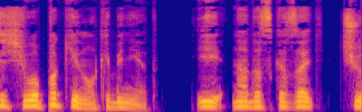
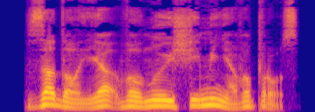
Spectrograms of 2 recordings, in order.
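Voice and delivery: ordinary delivery, nothing marked

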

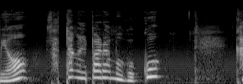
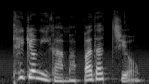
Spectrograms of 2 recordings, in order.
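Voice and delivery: ordinary delivery

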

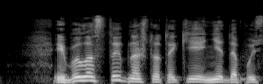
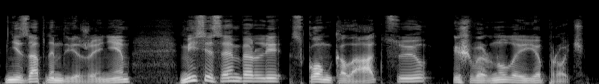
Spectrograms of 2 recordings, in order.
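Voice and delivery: ordinary delivery, nothing marked

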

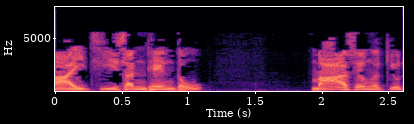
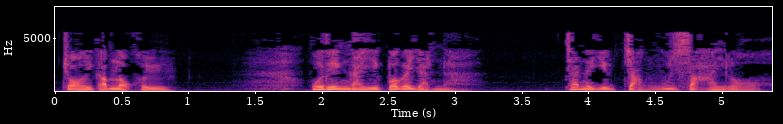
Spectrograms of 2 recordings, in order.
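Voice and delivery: softer, fading worried prince; a prince lamenting his country, trailing off; 憂慮嘆息; worried sigh; 5 semitones lower, 6 dB quieter than usual. A narrator's reading. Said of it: "好憂慮咁嘆一啖氣".

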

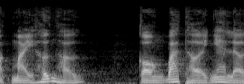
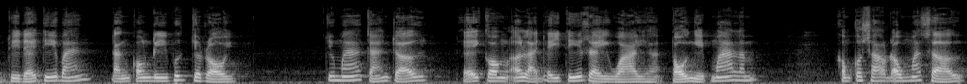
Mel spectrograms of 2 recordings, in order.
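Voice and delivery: put-on boy comforting mother; 9 semitones higher than usual. A narrator's reading. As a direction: console her bravely like a little boy. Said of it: "lấy vạt áo lau nước mắt".

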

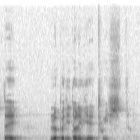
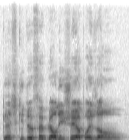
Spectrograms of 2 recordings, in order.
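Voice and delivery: moquerie méprisante; 5 semitones higher, 6 dB louder than usual. A narrator's reading. Noé se moque des larmes.

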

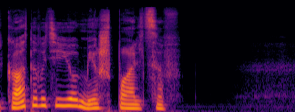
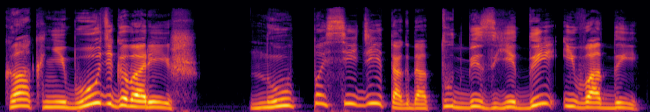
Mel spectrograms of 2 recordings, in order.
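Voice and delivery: menacing echo; 7 dB louder than usual. Acted. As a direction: throw the word back menacingly. Koschei mockingly echoes, threatens her.

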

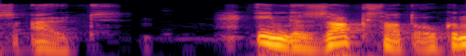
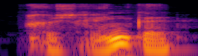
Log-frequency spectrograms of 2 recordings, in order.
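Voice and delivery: surprised; 8 semitones lower, 4 dB quieter than usual. A narrator's reading. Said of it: "vroeg Peter verbaasd".

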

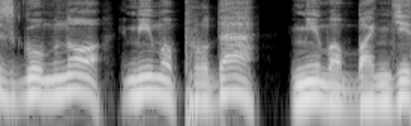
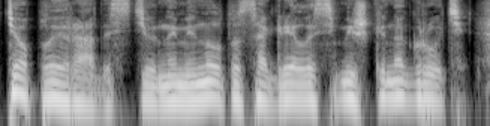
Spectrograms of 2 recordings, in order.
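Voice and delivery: usual speaking voice

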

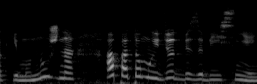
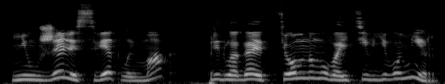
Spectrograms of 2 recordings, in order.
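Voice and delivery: louder, haughty demon sneer; 6 dB louder than usual. A narrator's reading. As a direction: ask it with lofty disdain. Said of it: "надменно спросил демон".

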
